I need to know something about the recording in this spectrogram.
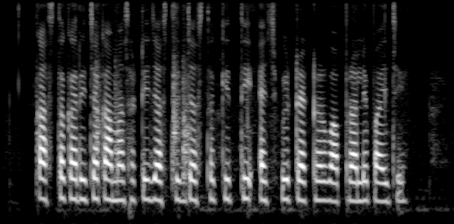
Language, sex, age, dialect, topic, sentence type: Marathi, female, 25-30, Varhadi, agriculture, question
